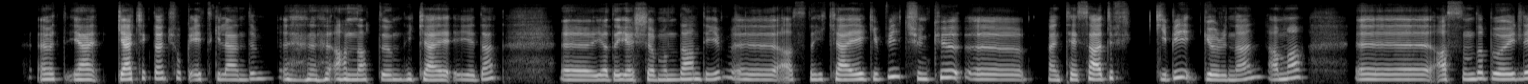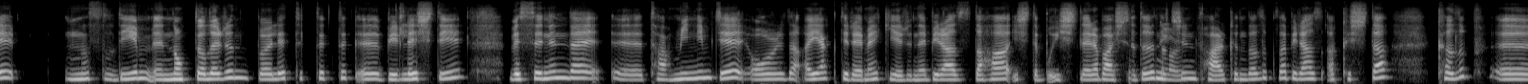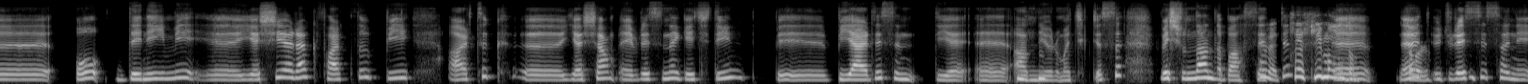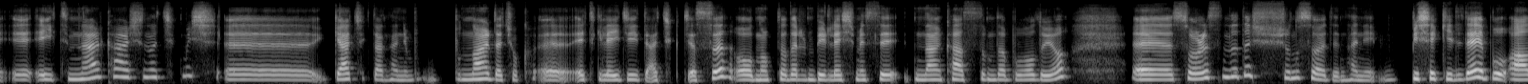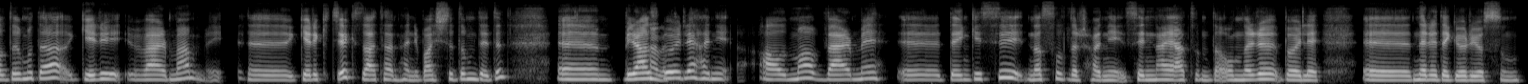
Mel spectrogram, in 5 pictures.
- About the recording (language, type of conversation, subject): Turkish, podcast, Sabah rutinin gün içindeki dengen üzerinde nasıl bir etki yaratıyor?
- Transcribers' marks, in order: giggle; other background noise; tapping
